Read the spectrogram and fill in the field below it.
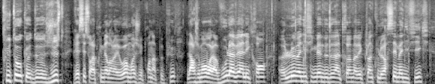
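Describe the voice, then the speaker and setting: Fast-talking young man, news co-host. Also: fairly high pitch, dark tone, smooth. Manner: quick, hesitant, many fillers. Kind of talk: casual news chat show.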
